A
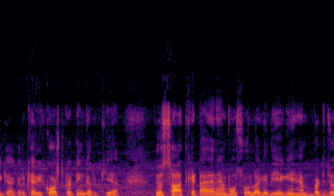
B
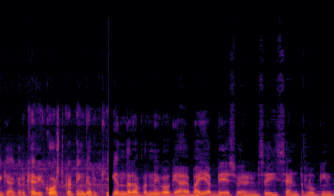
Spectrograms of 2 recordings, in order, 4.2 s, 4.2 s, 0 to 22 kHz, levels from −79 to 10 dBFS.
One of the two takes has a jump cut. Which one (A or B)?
B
